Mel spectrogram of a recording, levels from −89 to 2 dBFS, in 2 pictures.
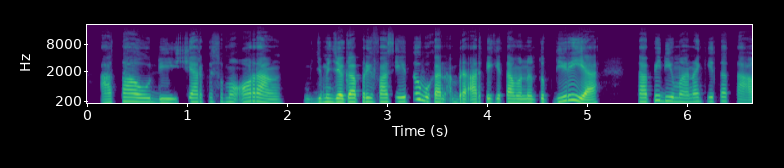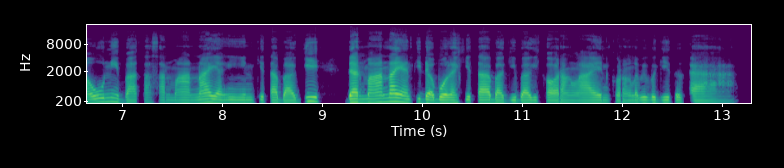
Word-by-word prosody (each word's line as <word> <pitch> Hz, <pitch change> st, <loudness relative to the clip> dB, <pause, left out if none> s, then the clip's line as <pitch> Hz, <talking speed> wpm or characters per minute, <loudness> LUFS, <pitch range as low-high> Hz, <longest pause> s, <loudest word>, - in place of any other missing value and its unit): atau 180 Hz, +4 st, +1 dB
di-share 155 Hz, +3 st, -2 dB
ke -, -, -13 dB
semua 180 Hz, -1 st, -5 dB
orang, 175 Hz, -6 st, +1 dB, 0.2 s
menjaga 170 Hz, +3 st, +4 dB
privasi 185 Hz, +1 st, +1 dB
itu 295 Hz, +7 st, +1 dB
bukan 165 Hz, -7 st, +2 dB
berarti 155 Hz, 0 st, 0 dB
kita 160 Hz, 0 st, 0 dB
menutup 155 Hz, +1 st, -1 dB
diri 215 Hz, +11 st, +3 dB
ya, 140 Hz, -, +1 dB, 0.4 s
tapi 190 Hz, +6 st, 0 dB
di 210 Hz, -, -2 dB
mana 185 Hz, +2 st, -2 dB
kita 195 Hz, +2 st, -5 dB
tahu 155 Hz, -1 st, -2 dB
nih 170 Hz, -6 st, -5 dB
batasan 125 Hz, +2 st, -7 dB
mana 130 Hz, +3 st, -1 dB
yang 135 Hz, -3 st, 0 dB
ingin 130 Hz, 0 st, -3 dB
kita 130 Hz, -1 st, -3 dB
bagi 125 Hz, +12 st, 0 dB, 0.2 s
dan 160 Hz, -1 st, +4 dB
mana 165 Hz, +5 st, +4 dB
yang 160 Hz, -5 st, +3 dB
tidak 145 Hz, -3 st, +1 dB
boleh 130 Hz, -1 st, +3 dB
kita 130 Hz, -1 st, +1 dB
bagi-bagi 125 Hz, 0 st, -1 dB
ke 125 Hz, -, -5 dB
orang 120 Hz, 0 st, 0 dB
lain 120 Hz, +1 st, 0 dB
kurang 120 Hz, 0 st, -5 dB
lebih 130 Hz, +1 st, -2 dB
begitu 130 Hz, -1 st, -3 dB
Kak. 115 Hz, -1 st, -6 dB
150 Hz, 180 wpm, -24 LUFS, 130-180 Hz, 0.4 s, menjaga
